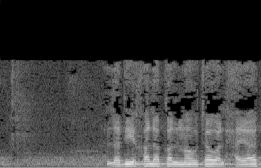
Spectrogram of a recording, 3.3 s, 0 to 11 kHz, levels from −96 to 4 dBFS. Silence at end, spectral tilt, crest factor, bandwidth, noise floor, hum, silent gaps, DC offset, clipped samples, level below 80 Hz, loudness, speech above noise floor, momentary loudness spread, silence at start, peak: 0 s; -6.5 dB/octave; 14 dB; 7.4 kHz; -40 dBFS; none; none; 1%; under 0.1%; -56 dBFS; -17 LUFS; 24 dB; 7 LU; 0 s; -4 dBFS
